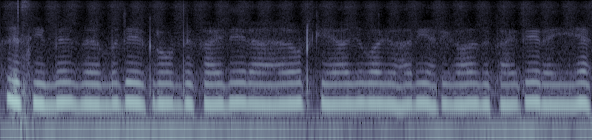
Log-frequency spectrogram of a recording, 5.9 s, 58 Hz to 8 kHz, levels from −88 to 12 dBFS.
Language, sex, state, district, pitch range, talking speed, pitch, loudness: Hindi, male, Uttarakhand, Tehri Garhwal, 205-215 Hz, 210 wpm, 210 Hz, -28 LUFS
